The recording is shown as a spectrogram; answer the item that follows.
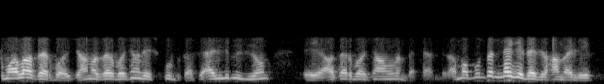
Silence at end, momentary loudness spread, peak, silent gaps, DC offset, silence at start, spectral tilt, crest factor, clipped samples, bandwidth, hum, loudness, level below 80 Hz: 0.15 s; 15 LU; -2 dBFS; none; under 0.1%; 0 s; -8 dB/octave; 18 dB; under 0.1%; 3.8 kHz; none; -19 LUFS; -76 dBFS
